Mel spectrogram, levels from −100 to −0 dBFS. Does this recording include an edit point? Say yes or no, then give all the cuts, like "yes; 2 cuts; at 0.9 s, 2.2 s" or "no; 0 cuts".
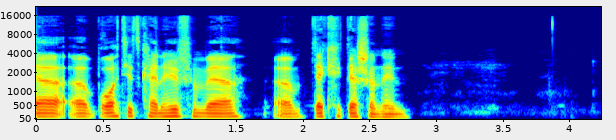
no; 0 cuts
